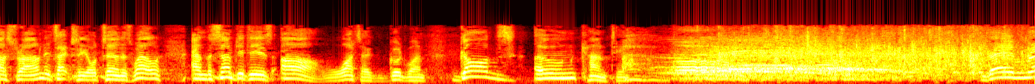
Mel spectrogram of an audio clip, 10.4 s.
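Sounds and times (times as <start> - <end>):
speech: 0.0 - 7.7, 9.8 - 10.3
audience applause: 6.7 - 10.3.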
